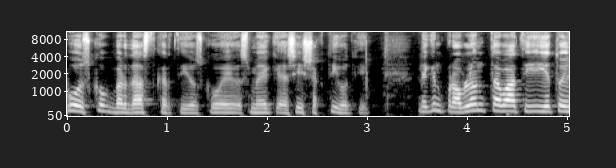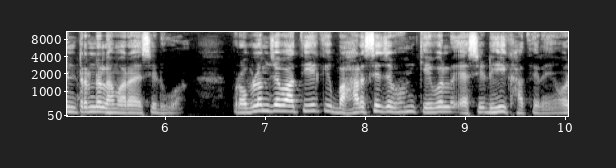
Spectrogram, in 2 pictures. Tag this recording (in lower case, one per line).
speech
